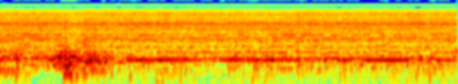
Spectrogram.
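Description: Steady industrial machinery hum: a wash of mechanical noise with one constant mid-pitched tone that settles in about a second in.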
